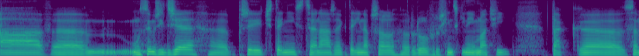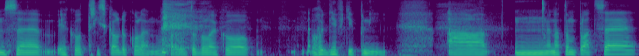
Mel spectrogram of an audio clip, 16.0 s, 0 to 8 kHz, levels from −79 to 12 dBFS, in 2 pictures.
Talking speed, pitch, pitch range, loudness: 110 wpm, 105 Hz, 100-110 Hz, -25 LUFS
